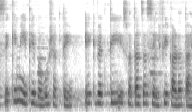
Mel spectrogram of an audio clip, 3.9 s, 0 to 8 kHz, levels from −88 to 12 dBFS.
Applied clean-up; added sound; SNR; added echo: none; Wind instrument, woodwind instrument; 20 dB; reverberation time 2.1 s.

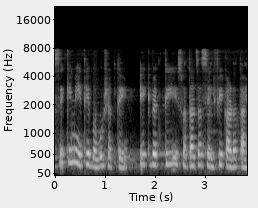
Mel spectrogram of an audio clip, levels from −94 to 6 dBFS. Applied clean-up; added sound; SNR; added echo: neural separator model SepFormer DNS4.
